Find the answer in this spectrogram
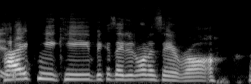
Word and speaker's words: Kiki: And then I was like, wait, I guess it's just like Keanu Reeves. But that's why I was like, hi, Kiki, because I didn't want to say it wrong.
